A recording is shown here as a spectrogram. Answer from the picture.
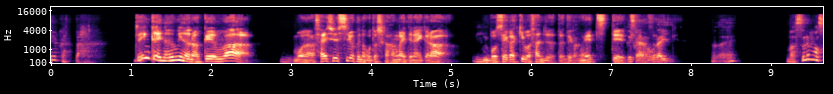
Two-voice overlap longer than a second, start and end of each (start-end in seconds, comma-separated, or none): none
